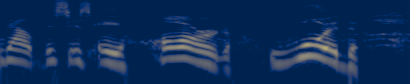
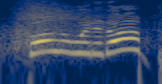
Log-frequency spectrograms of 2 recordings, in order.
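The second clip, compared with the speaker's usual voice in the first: loud, high-pitched call; excited shout; 8 semitones higher, 13 dB louder than usual. Real, not acted. Commentator calling the follow-up attack, excited shout. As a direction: shout it over the action. Commentator calls a wrestling move.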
